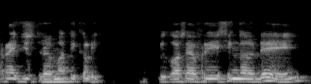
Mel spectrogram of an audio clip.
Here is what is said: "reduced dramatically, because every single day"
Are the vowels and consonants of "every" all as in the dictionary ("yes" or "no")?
no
